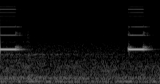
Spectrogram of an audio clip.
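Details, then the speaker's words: Continuity test of filters in a docking station after a bad USB port, before reassembly: two crisp identical high beeps confirming an unbroken path through the filter; filter good. "we are looking for a continuous path through the filters"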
